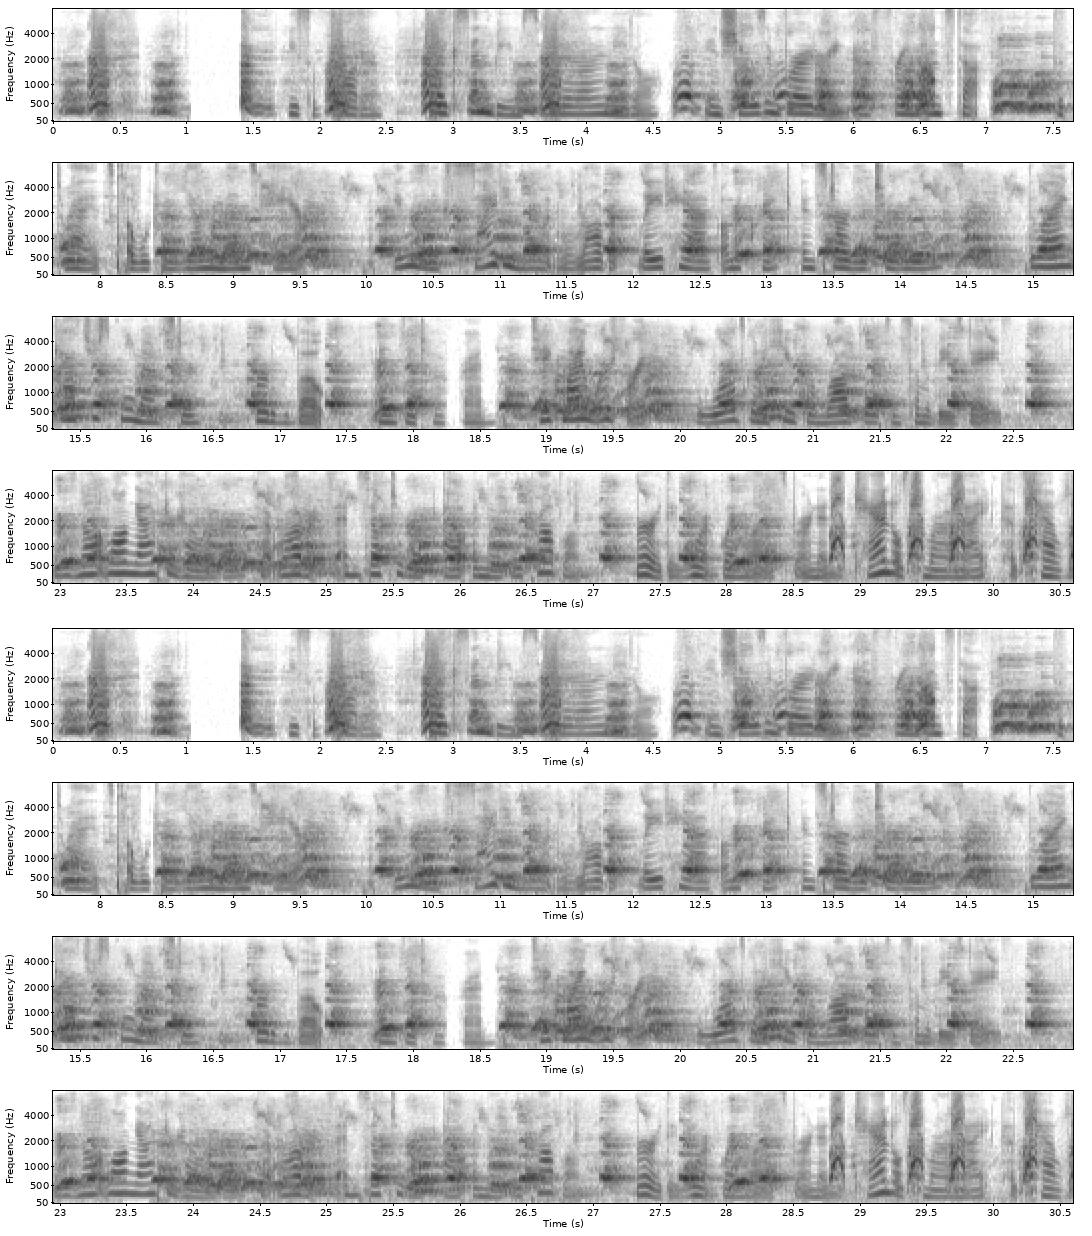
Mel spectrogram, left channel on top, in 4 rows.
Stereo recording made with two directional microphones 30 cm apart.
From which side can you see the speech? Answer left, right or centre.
left.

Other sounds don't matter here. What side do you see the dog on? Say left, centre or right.
centre.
